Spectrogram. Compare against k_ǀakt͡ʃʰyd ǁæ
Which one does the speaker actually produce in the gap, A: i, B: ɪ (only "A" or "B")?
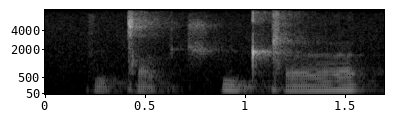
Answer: B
